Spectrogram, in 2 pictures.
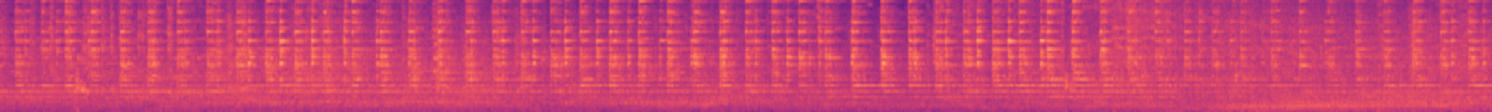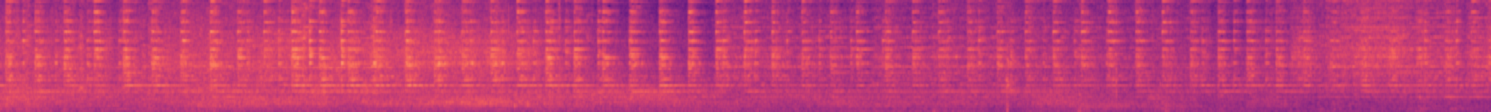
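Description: Freight train with tank cars rolling through a grade crossing, with a rumble that swells louder about twelve seconds in. Over it, the crossing's mechanical warning bell rings in a rapid, even rhythm.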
